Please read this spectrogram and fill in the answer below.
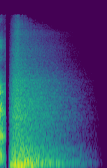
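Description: Edited-in transition sound effect: a sudden whoosh-like hit with a deep boom in it, dying away over about a second and a half.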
